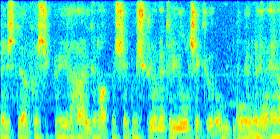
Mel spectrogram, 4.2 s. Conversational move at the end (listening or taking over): listening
